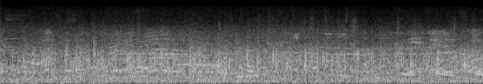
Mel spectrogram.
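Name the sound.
audience applause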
